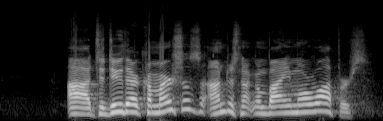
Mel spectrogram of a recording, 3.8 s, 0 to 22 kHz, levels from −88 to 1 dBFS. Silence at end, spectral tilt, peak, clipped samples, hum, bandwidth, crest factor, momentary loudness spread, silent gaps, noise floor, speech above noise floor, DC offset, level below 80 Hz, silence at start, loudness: 0.25 s; -6.5 dB/octave; -8 dBFS; under 0.1%; none; 10.5 kHz; 16 dB; 9 LU; none; -76 dBFS; 52 dB; under 0.1%; -76 dBFS; 0.7 s; -23 LUFS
